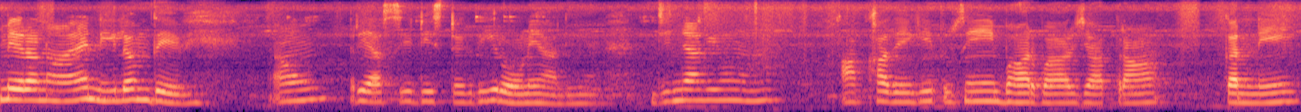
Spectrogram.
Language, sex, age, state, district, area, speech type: Dogri, female, 30-45, Jammu and Kashmir, Reasi, rural, spontaneous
